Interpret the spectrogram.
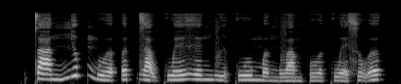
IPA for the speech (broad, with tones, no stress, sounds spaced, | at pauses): t̪ a˨˩ n ɲ ə˦˥ p̚ m u˨˩ ə̯ ʔ ə˦˥ t̚ z a̰˧˨ w k w e˨˦ ɣ e˧ ŋ v ḭ˧˨ ə̯ k w u˧ m əː˨˩ ŋ v a˨˩ m ʔ u˨˩ ə̯ k w e˧˩ s ṵ˧˥ ə̯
